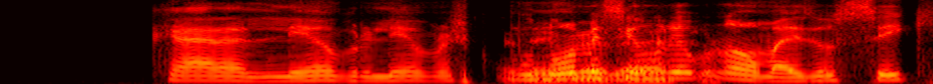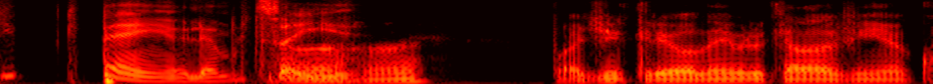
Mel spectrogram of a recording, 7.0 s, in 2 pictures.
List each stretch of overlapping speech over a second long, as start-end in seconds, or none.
none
